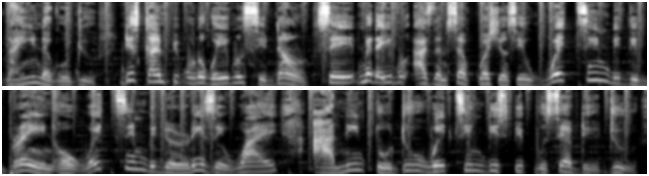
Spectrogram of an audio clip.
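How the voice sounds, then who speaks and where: A man's voice: fairly high pitch, a little mellow, breathy edge. A man with a Nigerian accent hosting a podcast in a conversational monologue, speaking Nigerian Pidgin. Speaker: podcast host.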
